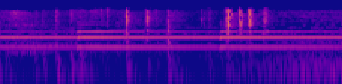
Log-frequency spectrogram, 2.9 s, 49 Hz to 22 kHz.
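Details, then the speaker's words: WS6 Camaro/Firebird (1993-2002) HVAC blower motor after replacement with a genuine GM unit (part 52495079): a steady, even fan hum with a faint constant tone, the normal noise with the old high-pitched squeal gone. "everything works works good. Just the normal kind of noise out of these things. But no more crazy squeal and good to go."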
